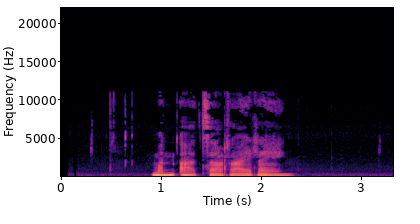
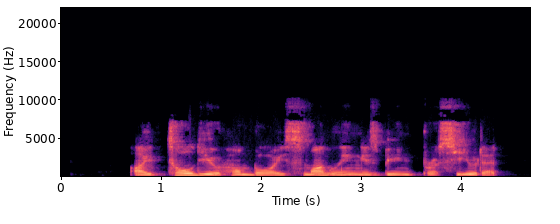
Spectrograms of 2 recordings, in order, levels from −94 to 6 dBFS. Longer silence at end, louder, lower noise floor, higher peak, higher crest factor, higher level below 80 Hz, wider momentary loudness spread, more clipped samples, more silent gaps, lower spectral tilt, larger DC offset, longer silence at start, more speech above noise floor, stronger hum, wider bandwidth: first, 1 s vs 0.35 s; second, -25 LUFS vs -19 LUFS; second, -65 dBFS vs -89 dBFS; second, -10 dBFS vs -2 dBFS; about the same, 18 dB vs 18 dB; second, -74 dBFS vs -66 dBFS; about the same, 8 LU vs 7 LU; neither; neither; first, -6 dB/octave vs -4.5 dB/octave; neither; first, 0.9 s vs 0.75 s; second, 41 dB vs 70 dB; neither; first, 11.5 kHz vs 9.8 kHz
